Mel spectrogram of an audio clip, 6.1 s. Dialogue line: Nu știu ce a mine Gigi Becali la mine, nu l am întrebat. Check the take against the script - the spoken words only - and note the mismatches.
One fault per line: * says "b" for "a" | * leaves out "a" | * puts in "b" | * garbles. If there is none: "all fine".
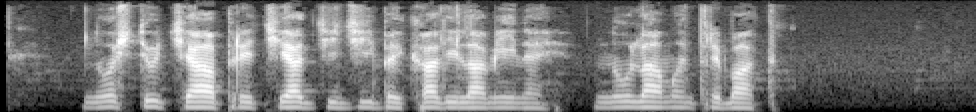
* says "apreciat" for "mine"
